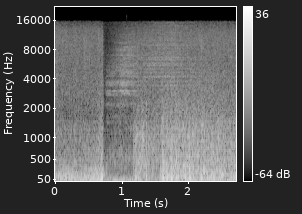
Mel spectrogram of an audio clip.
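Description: Heavy monsoon rain in Navsari roars in a dense, loud wash, with a brief dip in intensity before the downpour surges back even stronger.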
